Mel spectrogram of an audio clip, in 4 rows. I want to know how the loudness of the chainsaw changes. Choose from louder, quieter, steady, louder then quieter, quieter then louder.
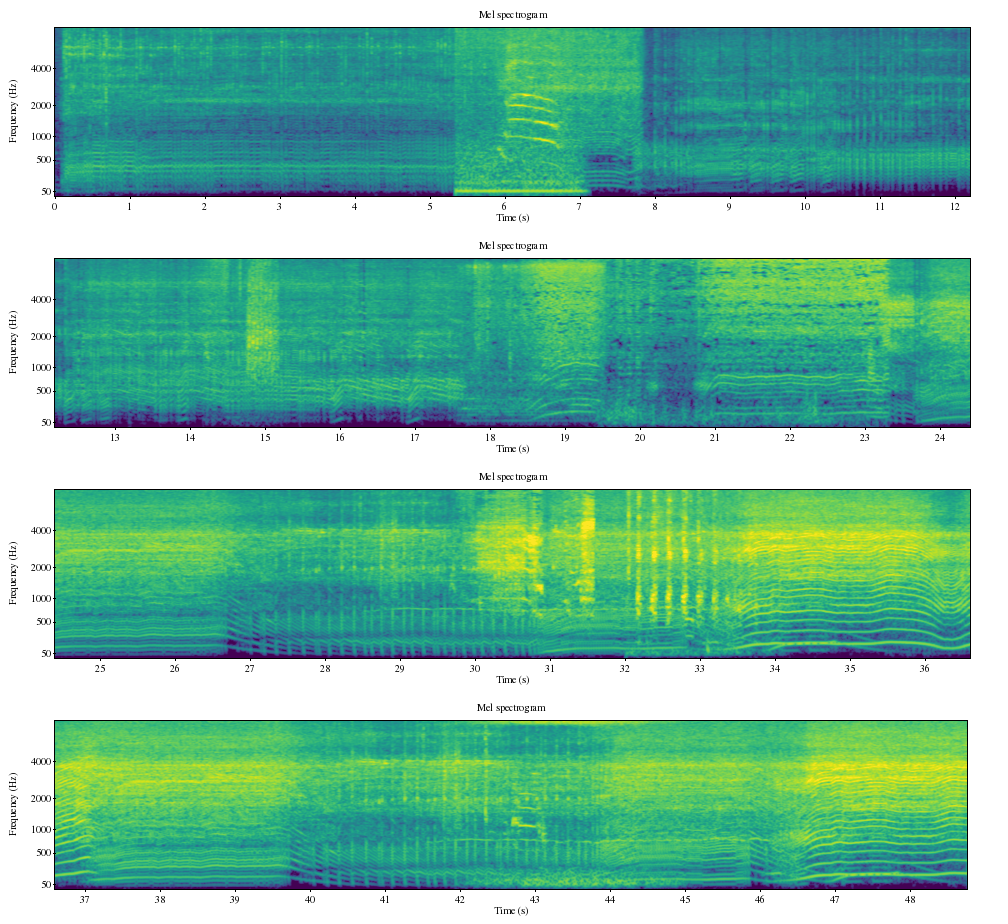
louder.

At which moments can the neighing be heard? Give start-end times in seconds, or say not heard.
14.2-15.2, 29.6-30.6.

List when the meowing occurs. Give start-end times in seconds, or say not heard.
5.3-7.2.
